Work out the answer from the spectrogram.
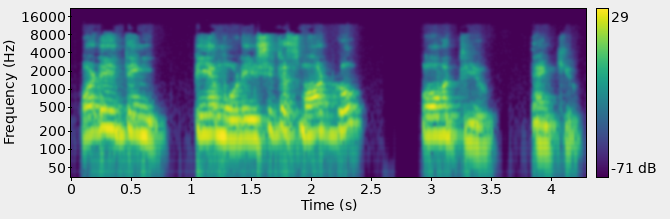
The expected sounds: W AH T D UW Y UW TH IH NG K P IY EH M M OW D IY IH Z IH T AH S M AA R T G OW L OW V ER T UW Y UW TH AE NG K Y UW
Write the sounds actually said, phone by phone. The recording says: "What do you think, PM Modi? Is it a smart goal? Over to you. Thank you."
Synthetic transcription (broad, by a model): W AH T D UW Y UW T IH NG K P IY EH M M OW D IY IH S IH T AH S M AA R T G OW OW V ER T UW Y UW T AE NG K Y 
